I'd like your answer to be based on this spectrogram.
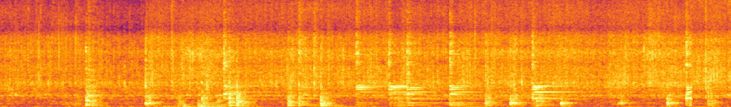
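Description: Onions frying together with homemade ginger garlic paste in a pan for a mushroom gravy, a dense continuous sizzle broken by repeated scraping stirs, loud and close, with no voices.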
